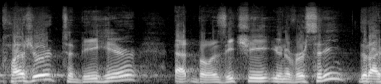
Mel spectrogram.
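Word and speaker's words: Boğaziçi: my my great pleasure to be here at boazichi University did I pronounce that almost correctly yes it's a very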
